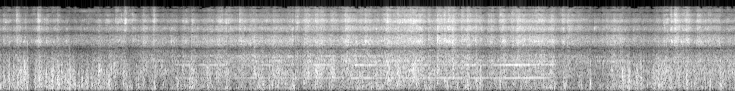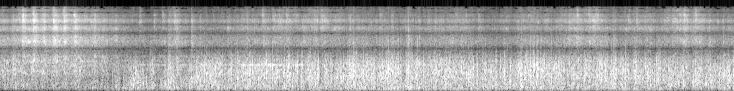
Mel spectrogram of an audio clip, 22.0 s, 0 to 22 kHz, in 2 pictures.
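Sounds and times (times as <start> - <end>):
rushing air: 0.0 - 22.0
train coaches rumbling and rattling: 0.0 - 22.0.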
